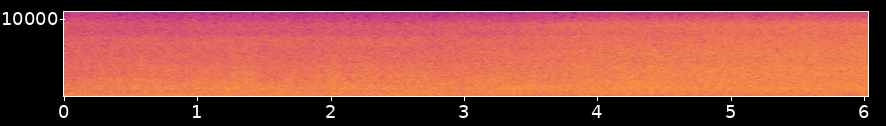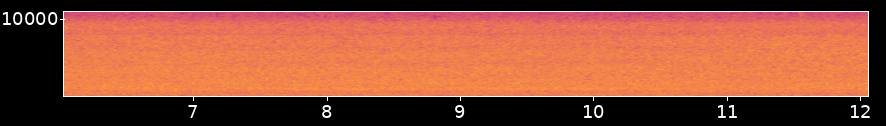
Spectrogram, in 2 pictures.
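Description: Fast mountain river rushing along the trek from Govind Ghat to Govind Dham, a loud, steady broadband roar of churning water with no break, close by and alone.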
